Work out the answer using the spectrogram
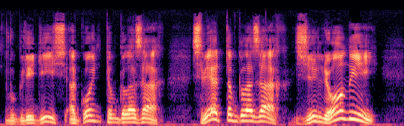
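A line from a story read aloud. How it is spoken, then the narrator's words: Loud, nearly shouting cleric. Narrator (Russian): Митрополит говорил громко, почти кричал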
